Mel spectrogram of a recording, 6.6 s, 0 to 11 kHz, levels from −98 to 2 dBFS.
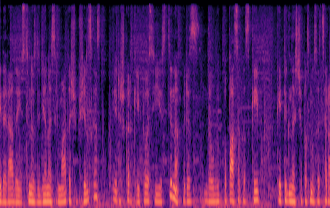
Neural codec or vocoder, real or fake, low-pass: none; real; 9.9 kHz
